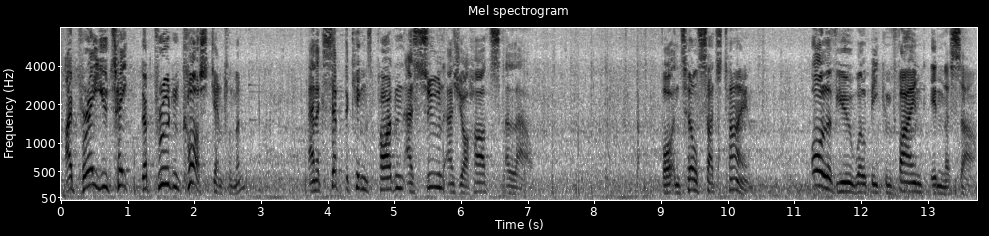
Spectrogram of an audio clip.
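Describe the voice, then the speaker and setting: An actor playing a courteous but firm colonial naval governor, speaking in formal, measured oratory for a game. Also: male voice, on the high side, sing-song, background noise. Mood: formal, persuasive. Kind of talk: dramatic game cutscene acting.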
